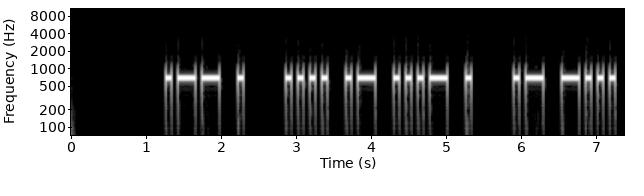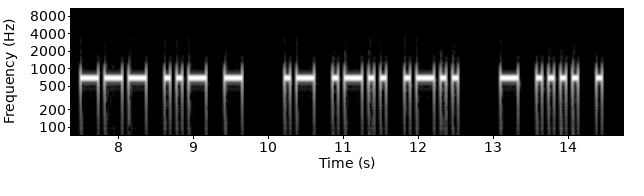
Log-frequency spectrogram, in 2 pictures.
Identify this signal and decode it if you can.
Morse code, heard as a keyed tone, about 16 wpm, 700 Hz. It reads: WE HAVE ABOUT ALL THE
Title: Sentences from Top 1000 Words - Review Part 1 - 15wpm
